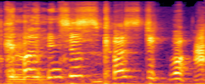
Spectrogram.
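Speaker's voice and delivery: high, drawn-out mock disbelief; incredulous. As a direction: exclaim it slowly to a clueless friend. Retold disbelief at friend's niceness.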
